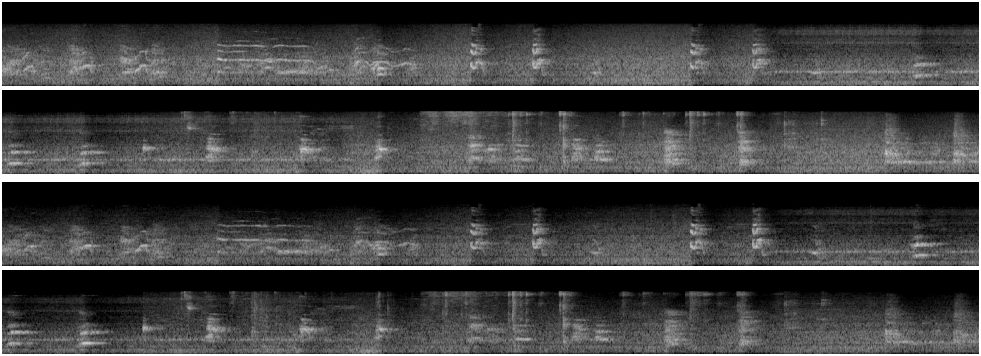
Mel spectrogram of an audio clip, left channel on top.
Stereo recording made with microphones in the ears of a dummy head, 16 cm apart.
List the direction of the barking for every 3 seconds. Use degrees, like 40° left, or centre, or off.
60° left, 30° left, 20° right, 20° right, 30° left, 60° left, 60° left.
